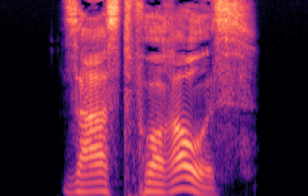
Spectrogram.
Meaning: second-person singular preterite of voraussehen
- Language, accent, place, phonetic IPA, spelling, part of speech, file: German, Germany, Berlin, [ˌzaːst foˈʁaʊ̯s], sahst voraus, verb, De-sahst voraus.ogg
